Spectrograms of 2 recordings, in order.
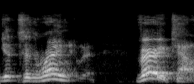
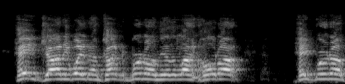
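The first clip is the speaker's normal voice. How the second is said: put-on busy, distracted phone voice, higher pitch; 4 semitones higher than usual. Retelling how a friend always interrupted phone calls: imitating Corey Macklin. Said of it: "he'd be like".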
